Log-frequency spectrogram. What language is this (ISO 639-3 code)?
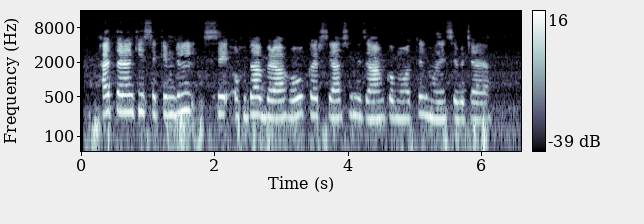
urd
